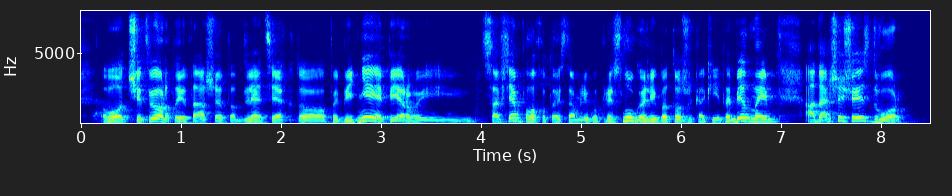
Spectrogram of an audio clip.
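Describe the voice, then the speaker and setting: A plain, everyday voice at a moderate pace, with lively intonation. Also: man, medium pitch for a man. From St. Petersburg area, Russia. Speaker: quiz show player and city guide. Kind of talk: casual chat. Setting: Skype call.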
